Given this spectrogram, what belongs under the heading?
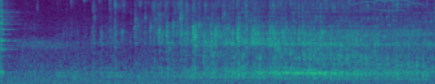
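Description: Homemade gravy broth is poured back into a container, a steady liquid stream that grows fuller and louder as it goes, with a soft gurgling fill and no talking.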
